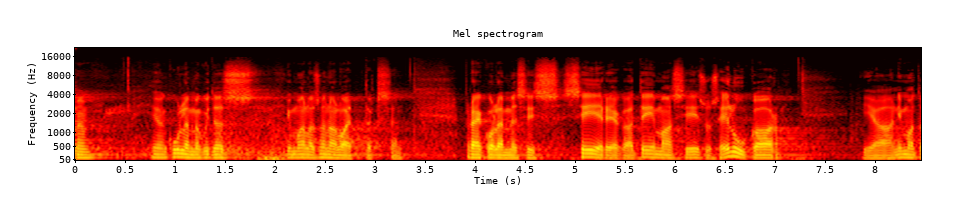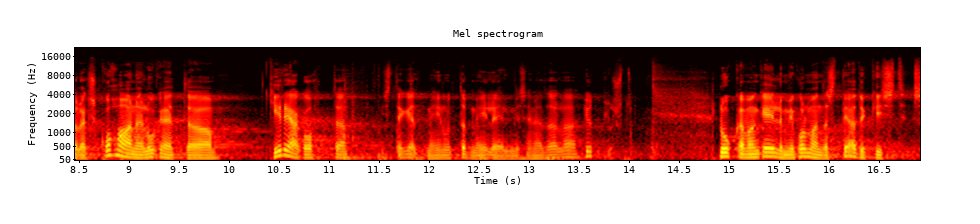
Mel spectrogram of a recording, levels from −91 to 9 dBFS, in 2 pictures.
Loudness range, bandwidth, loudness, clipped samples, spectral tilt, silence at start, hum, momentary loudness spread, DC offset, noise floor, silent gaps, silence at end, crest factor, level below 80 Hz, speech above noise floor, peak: 6 LU; 14.5 kHz; -25 LUFS; under 0.1%; -5.5 dB/octave; 0 s; none; 15 LU; under 0.1%; -52 dBFS; none; 0 s; 22 dB; -50 dBFS; 28 dB; -4 dBFS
